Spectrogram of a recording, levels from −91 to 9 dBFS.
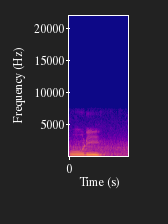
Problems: constant background noise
